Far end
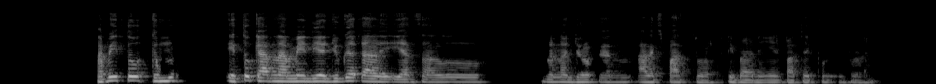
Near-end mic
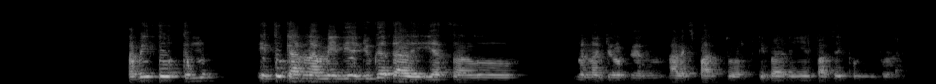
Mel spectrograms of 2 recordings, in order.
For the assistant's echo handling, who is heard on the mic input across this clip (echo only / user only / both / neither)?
echo only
